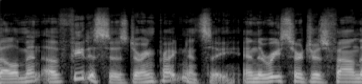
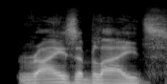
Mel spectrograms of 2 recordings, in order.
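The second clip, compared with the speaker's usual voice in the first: put-on Australian accent, much lower; 4 semitones lower than usual. Showing how a British phrase sounds when said in an Australian accent. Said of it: "razor blades in an Australian accent".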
